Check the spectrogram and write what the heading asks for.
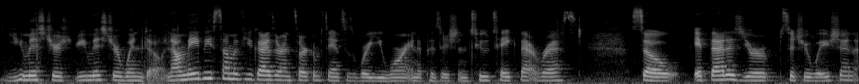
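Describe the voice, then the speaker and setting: A woman giving a casual fortune-telling tarot reading, speaking familiarly and directly to the listener with emphatic advice, with street noise behind her. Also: on the low side. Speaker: tarot reader, fortune teller. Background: rush-hour street noise.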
